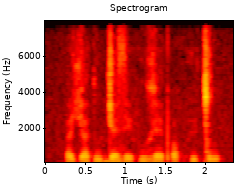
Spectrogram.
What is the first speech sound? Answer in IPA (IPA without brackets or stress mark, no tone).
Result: ɐ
